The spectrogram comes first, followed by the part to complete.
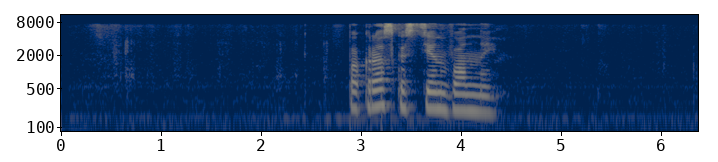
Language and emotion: Russian, neutral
